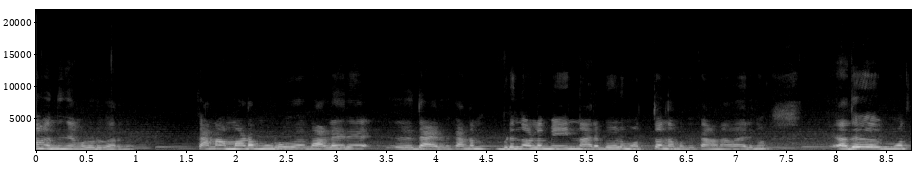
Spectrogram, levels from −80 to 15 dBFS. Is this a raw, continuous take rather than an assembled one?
no; 1 cut; at 1.3 s

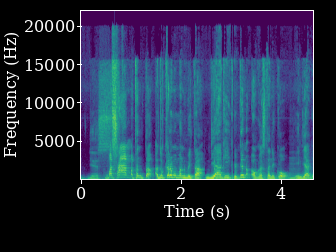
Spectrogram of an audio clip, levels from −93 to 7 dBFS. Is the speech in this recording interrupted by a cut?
no; 0 cuts

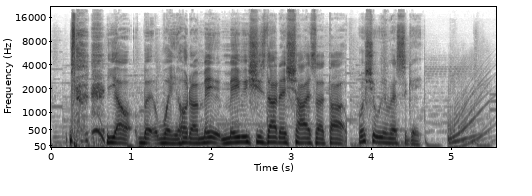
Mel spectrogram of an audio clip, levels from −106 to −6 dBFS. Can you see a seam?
yes; 1 cut; at 3.7 s

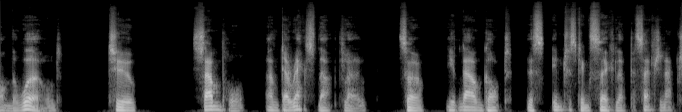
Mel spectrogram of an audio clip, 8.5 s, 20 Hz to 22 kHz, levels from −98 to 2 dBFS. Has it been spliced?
no; 0 cuts

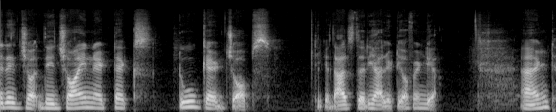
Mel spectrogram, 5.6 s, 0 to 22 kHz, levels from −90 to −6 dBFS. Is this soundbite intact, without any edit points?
yes; 0 cuts

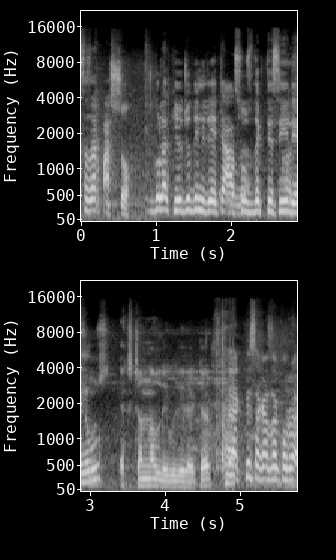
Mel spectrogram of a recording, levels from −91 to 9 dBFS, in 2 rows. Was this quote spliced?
yes; 2 cuts; at 0.9 s, 4.8 s

